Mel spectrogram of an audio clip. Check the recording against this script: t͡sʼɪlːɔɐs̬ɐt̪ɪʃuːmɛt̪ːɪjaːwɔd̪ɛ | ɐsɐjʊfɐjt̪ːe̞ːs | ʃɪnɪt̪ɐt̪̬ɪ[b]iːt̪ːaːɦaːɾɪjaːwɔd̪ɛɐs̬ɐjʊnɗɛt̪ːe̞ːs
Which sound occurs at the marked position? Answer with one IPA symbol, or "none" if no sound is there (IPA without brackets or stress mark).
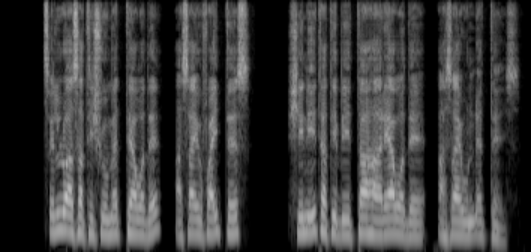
b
